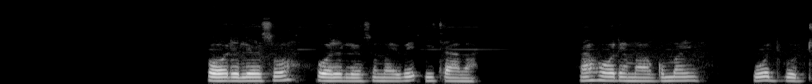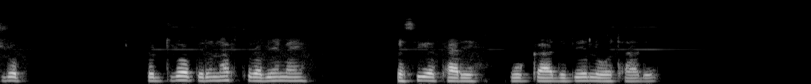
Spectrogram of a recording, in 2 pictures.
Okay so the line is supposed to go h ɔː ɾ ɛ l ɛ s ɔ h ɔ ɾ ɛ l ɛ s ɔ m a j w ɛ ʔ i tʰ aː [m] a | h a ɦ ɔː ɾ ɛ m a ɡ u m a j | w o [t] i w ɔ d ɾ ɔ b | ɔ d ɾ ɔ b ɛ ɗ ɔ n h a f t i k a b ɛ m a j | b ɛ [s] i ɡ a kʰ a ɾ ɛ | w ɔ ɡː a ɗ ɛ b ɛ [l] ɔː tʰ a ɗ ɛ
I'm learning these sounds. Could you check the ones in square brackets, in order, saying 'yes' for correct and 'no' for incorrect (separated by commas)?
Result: yes, no, yes, yes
